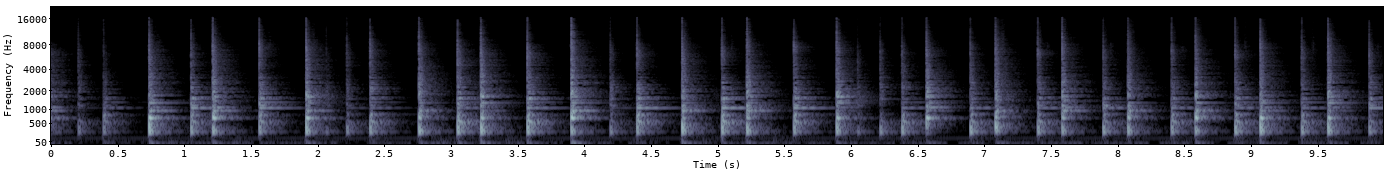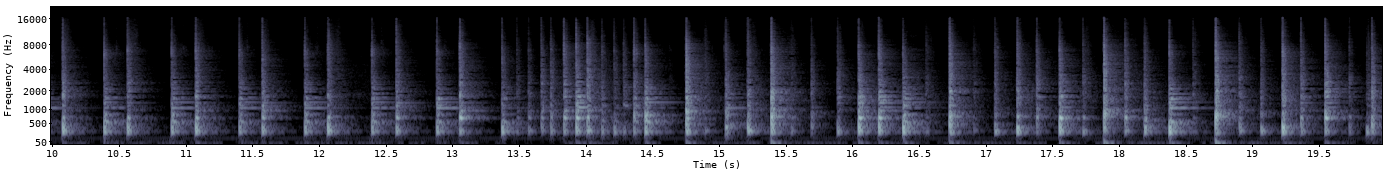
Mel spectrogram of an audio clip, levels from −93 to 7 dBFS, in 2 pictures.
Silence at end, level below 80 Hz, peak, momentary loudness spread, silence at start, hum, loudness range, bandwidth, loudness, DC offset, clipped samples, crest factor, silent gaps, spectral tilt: 0 s; -64 dBFS; -8 dBFS; 10 LU; 0 s; none; 4 LU; 16.5 kHz; -36 LUFS; under 0.1%; under 0.1%; 28 dB; none; -2 dB/octave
